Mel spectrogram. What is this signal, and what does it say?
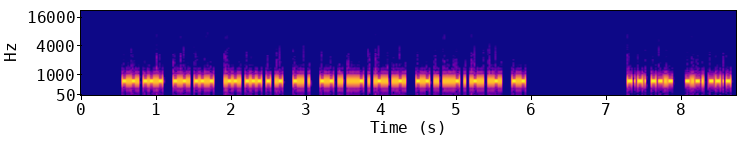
Morse code, heard as a keyed tone, about 68 wpm, 700 Hz. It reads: CQ CQ POTA DE KI4ELF KI4ELF K CQ CQ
